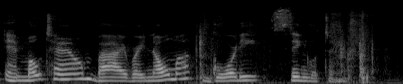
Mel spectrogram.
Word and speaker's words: Singleton: Now, let's talk about The Untold Story, Bury Me in Motown by Raynoma Gordy Singleton. Yeah, I said it right. Child, I was saying Singletary. My bad, y'all.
